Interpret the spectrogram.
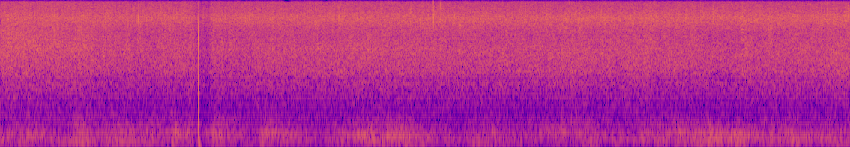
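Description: Steady rain falling, an even hiss, with a low uneven rumble underneath and a single sharp click about a second in.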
